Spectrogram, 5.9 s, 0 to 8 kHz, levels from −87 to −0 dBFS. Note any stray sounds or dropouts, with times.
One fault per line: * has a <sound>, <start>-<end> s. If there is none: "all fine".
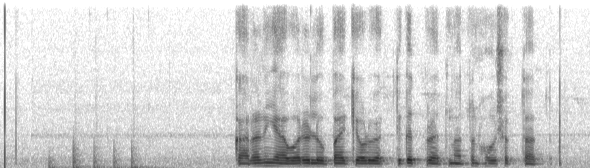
* has a thud, 0.5-2.0 s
